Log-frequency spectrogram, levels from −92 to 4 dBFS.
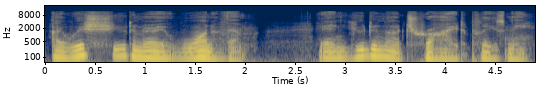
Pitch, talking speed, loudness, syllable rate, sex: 90 Hz, 195 wpm, -19 LUFS, 4.6 syllables/s, male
